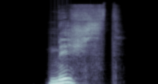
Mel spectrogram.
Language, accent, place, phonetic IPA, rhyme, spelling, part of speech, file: German, Germany, Berlin, [mɪʃst], -ɪʃst, mischst, verb, De-mischst.ogg
- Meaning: second-person singular present of mischen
